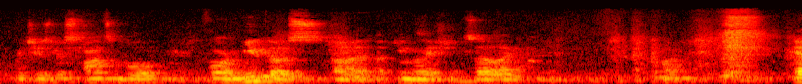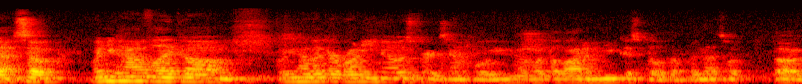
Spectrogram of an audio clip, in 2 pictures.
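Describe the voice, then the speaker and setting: A male student presents a journal article to a class in a mid-range voice, speaking haltingly with many fillers and restarts. The room is echoey, the mic distant, and the recording noisy.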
